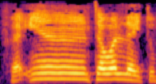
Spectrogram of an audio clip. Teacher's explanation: فإن توليتم نون ساكنة جاء بعدها التاء الحكم التجويدي إخفاء حقيقي. فإن توليتم فاعلموا، ميم ساكنة جاء بعدها الفاء، ميم ساكنة جاء بعدها الفاء إظهار شفوي، بل هو من أشد حالات الإظهار الشفوي.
